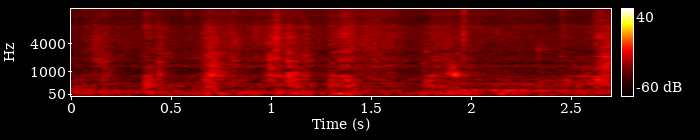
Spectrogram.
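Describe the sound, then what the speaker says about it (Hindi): Dry spice powders, red chili, cumin powder and salt, roast in a pan over low flame while being stirred, with soft close scraping and a light sizzle, no speech. "इन सबको साथ में ही भून लेंगे"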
